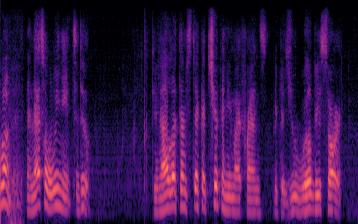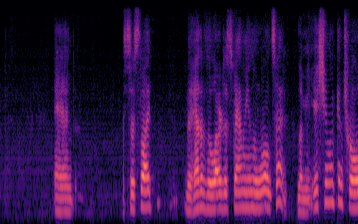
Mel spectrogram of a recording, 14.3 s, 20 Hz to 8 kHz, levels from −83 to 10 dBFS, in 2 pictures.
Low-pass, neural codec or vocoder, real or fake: 7.2 kHz; codec, 16 kHz, 2 kbps, FreqCodec, smaller model; fake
